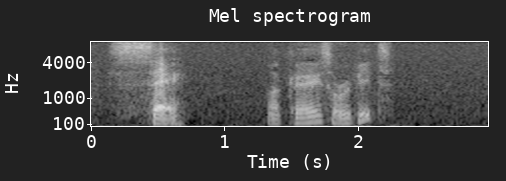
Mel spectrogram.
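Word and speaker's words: ces: Alright, so it's this it's open, it's okay, so don't be afraid to open your mouth, and it's pronounced like c'est. Okay, so repeat, c'est.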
